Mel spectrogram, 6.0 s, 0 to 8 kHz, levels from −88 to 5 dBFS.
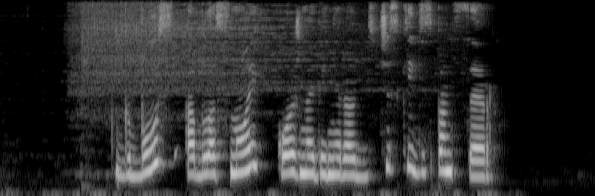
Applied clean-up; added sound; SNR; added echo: classical method log-MMSE.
